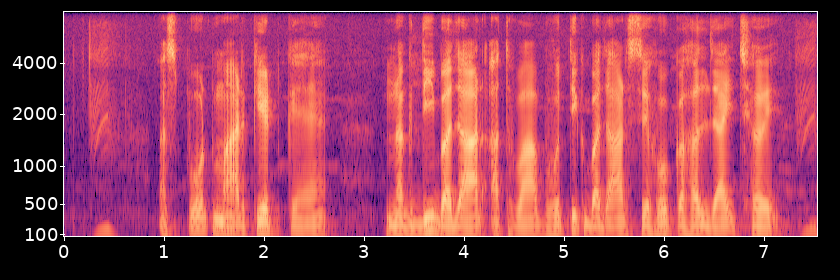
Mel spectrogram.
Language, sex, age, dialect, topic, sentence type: Maithili, male, 18-24, Eastern / Thethi, banking, statement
